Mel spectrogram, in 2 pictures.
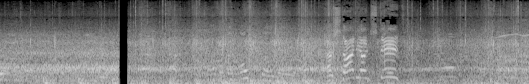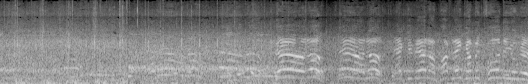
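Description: A large stadium crowd chants and sings loudly all around.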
